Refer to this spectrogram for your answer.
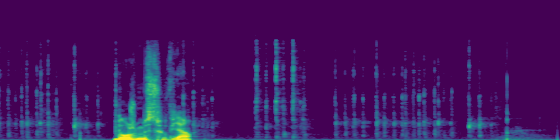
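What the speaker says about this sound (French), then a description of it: "donc là je tape un mot de passe" Light keystrokes on a computer keyboard as a password is entered during an OPNsense firewall setup, quiet taps scattered around a brief French-spoken phrase.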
